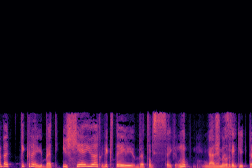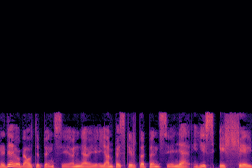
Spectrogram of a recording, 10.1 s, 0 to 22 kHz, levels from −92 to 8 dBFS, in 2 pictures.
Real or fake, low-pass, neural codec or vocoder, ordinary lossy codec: fake; 7.2 kHz; codec, 16 kHz, 1 kbps, FreqCodec, larger model; MP3, 48 kbps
